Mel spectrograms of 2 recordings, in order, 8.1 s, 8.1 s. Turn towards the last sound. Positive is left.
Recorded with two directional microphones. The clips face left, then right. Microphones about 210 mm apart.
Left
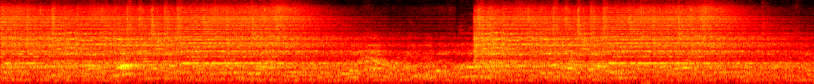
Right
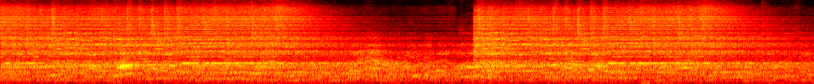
turn(degrees=-45)  # may be behind; listen again after turning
